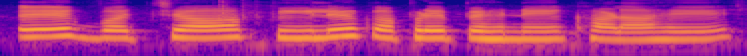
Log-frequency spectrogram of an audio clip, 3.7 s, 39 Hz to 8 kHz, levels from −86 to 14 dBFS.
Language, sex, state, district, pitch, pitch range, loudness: Hindi, female, Madhya Pradesh, Bhopal, 220 Hz, 205-235 Hz, -13 LUFS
